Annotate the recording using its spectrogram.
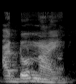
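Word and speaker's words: אדני: eh instruksi pembacaan ya Jadi ini itu dibaca adonai atau baca Hasen Hasen itu sang nama ya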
